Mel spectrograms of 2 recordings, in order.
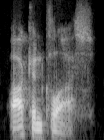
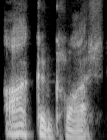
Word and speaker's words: Auchincloss: Auchincloss. – Auchincloss.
